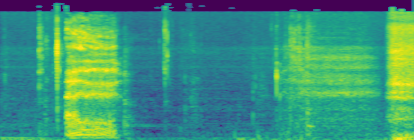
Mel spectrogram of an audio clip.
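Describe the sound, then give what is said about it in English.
A loud, low belch lasting about half a second, followed by quieter breathy noises and another rough burst rising at the very end. “Burp.”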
